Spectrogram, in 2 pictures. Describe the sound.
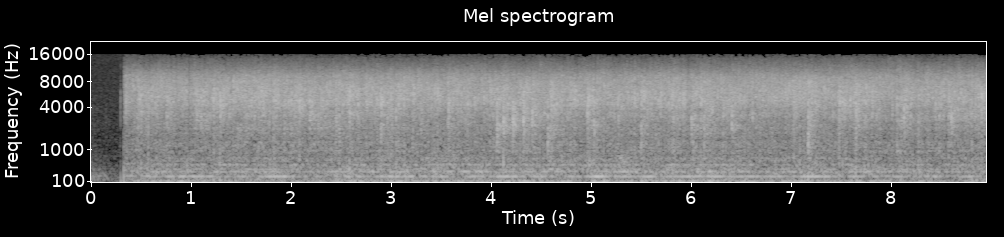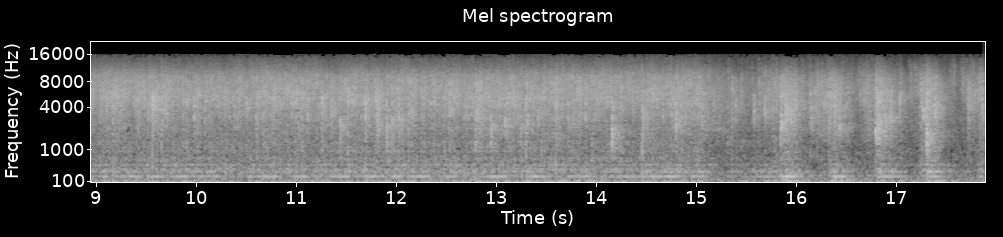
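Water runs steadily from a bathroom tap as someone washes, a continuous splashing hiss that grows more uneven and spattery near the end.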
